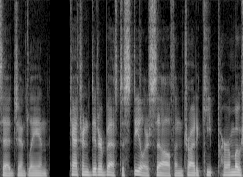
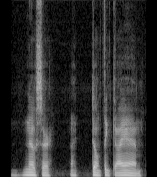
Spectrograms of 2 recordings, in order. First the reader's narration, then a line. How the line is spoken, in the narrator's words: she replied sadly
